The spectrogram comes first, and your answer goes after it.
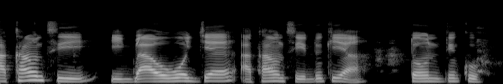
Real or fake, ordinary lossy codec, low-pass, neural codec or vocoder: real; none; none; none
